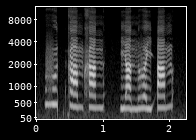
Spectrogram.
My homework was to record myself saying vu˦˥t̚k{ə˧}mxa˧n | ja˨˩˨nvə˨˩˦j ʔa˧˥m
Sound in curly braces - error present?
yes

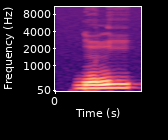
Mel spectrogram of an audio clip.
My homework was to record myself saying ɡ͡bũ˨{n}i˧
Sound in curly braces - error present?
no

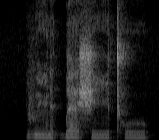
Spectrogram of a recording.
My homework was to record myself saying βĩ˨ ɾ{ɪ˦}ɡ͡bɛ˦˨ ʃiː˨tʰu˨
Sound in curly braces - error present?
yes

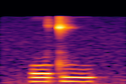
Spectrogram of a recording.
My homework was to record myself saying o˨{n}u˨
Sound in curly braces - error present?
yes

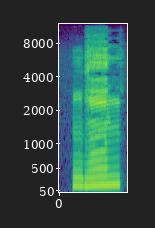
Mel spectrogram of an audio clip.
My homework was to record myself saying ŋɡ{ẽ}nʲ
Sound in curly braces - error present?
no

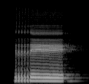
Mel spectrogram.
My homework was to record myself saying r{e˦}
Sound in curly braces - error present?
yes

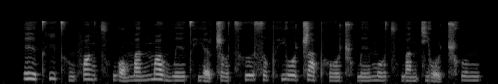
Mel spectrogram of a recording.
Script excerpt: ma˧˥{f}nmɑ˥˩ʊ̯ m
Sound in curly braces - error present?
yes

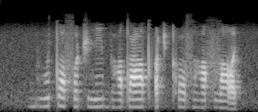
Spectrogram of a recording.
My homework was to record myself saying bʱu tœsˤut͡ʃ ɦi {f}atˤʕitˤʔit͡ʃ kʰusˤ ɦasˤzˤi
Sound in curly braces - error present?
yes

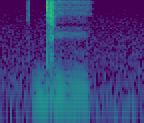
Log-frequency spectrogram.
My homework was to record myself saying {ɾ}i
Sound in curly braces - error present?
yes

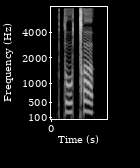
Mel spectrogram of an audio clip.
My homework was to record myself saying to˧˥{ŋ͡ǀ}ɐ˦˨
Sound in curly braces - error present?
yes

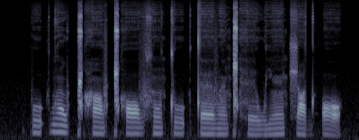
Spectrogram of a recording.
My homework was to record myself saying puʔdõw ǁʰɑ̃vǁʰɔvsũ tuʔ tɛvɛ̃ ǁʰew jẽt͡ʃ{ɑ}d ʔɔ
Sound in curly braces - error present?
no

